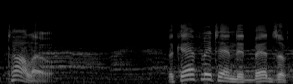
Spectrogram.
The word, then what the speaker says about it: talo: Outstanding in the Samoan diet is the taro, pronounced here with the L as talo.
